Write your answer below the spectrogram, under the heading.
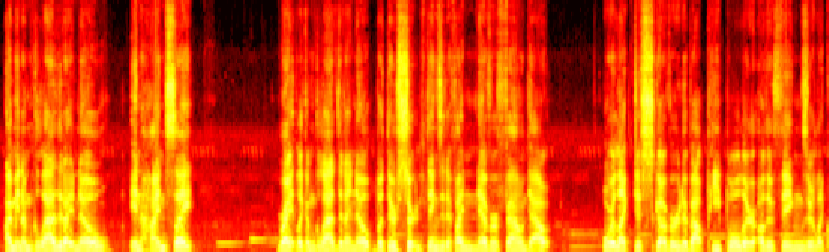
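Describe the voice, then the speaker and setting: A man giving casual gameplay commentary as a streamer, slangy and emphatic, often repeating himself for weight. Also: mid-range voice. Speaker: game streamer.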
